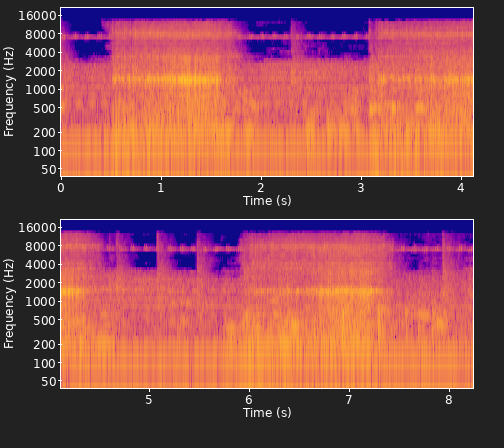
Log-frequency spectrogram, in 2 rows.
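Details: Drunk man snoring: loud, rattling snores about 21 a minute with harsh noisy inhalations, over faint background music.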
